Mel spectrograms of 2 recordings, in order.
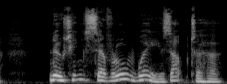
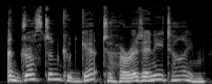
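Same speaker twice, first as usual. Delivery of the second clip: ordinary delivery, nothing marked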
